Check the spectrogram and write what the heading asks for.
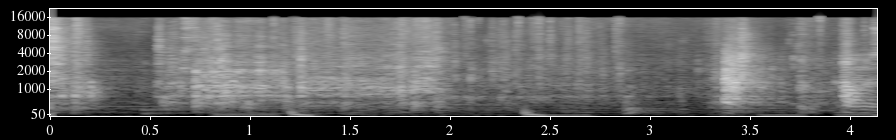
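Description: Crinkling of plastic packaging and light clattering as accessories are handled and pulled out of a cardboard box, with a louder clatter about three and a half seconds in.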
